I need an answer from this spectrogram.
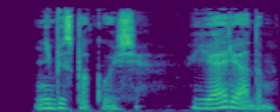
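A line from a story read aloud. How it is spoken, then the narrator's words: Quiet, reassuring. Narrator (Russian): тихо сказал Рейн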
